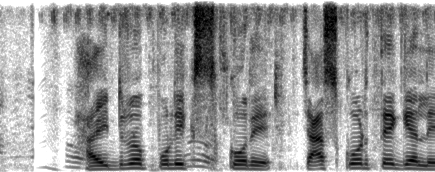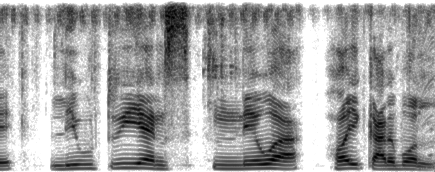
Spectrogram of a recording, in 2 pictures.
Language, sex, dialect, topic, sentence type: Bengali, male, Jharkhandi, agriculture, statement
